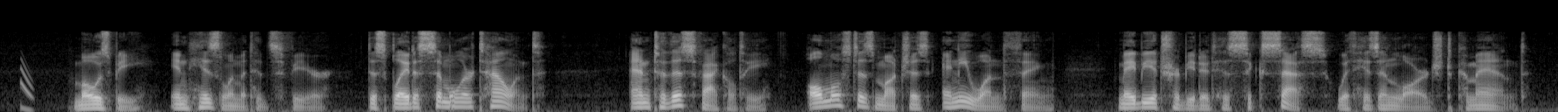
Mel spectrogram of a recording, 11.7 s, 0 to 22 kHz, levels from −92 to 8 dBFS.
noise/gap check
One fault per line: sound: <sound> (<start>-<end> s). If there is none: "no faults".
sound: chirp (0.2-0.3 s)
